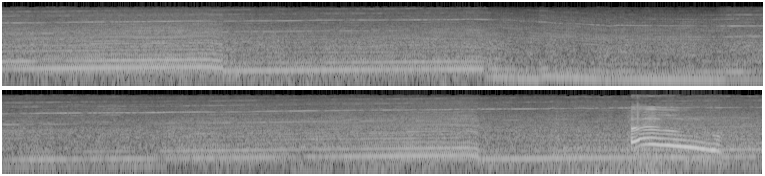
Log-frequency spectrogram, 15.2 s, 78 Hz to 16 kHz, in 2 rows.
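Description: A race car engine in Assetto Corsa, played on PS4 with a DS4 controller, revving continuously through rising gears with periodic shifts, then a sharp screeching whine near the end, with someone talking over it.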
